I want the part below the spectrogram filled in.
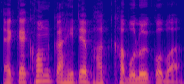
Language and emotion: Assamese, neutral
